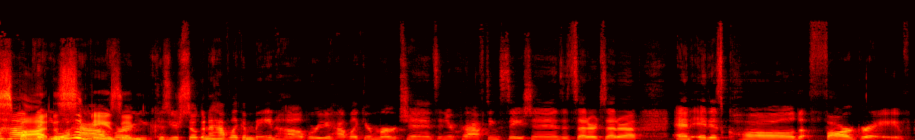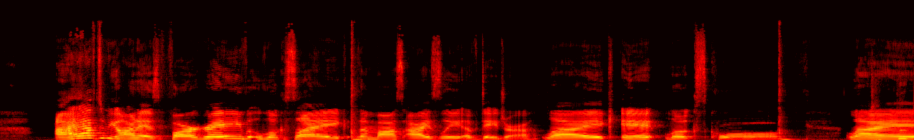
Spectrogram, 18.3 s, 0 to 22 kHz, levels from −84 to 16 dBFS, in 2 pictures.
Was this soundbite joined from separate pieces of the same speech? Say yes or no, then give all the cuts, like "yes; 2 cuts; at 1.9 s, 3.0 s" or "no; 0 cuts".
no; 0 cuts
